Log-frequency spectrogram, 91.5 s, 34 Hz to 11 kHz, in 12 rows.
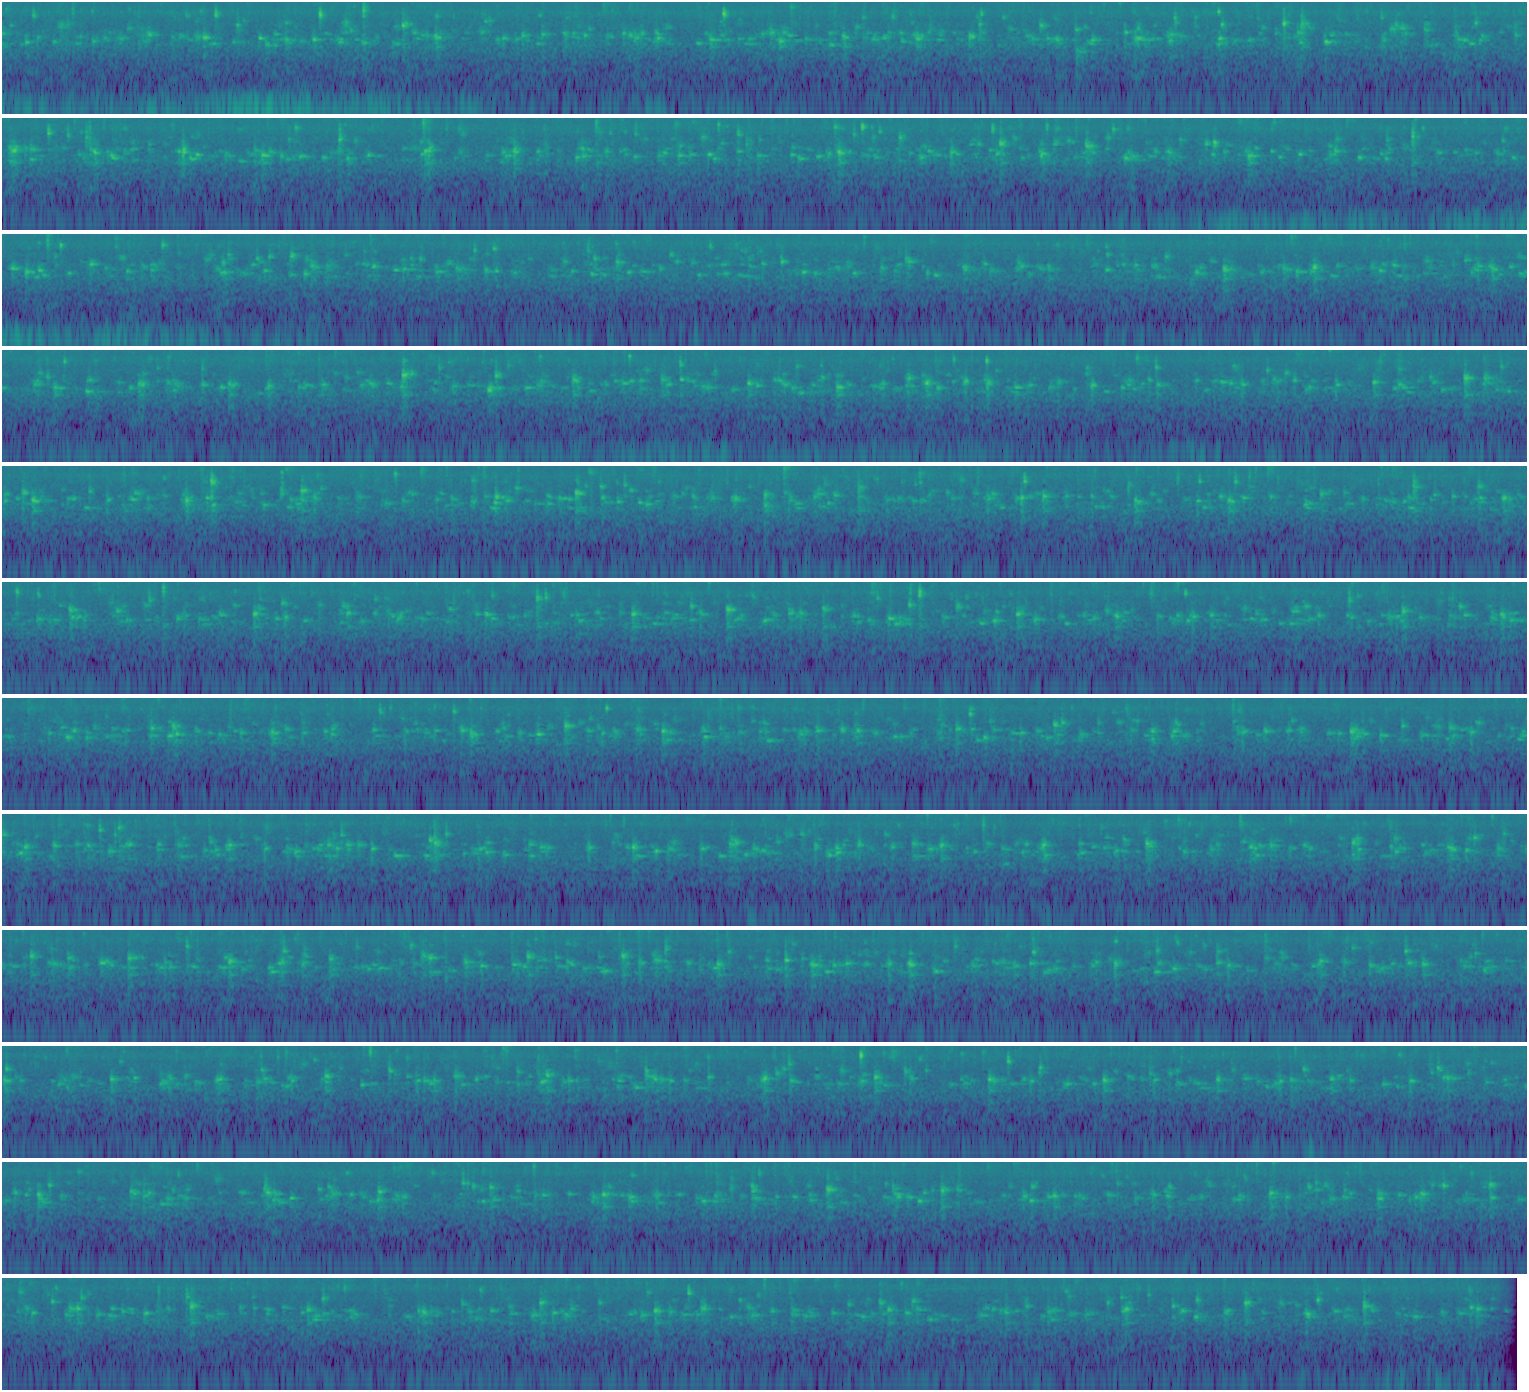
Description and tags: Summer rain recorded in July, Norway. Tascam DR-100.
